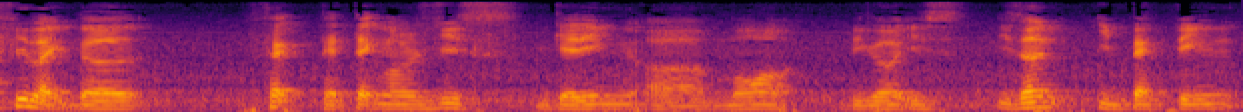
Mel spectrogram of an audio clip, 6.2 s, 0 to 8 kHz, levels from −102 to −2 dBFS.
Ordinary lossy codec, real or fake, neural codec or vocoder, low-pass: MP3, 32 kbps; real; none; 7.2 kHz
